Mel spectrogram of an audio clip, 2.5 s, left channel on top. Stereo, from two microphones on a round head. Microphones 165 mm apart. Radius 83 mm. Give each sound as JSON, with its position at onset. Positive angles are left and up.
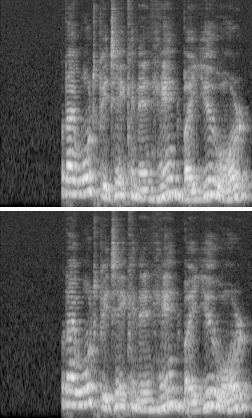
{"t": 0.6, "sound": "a man speaking", "side_deg": 65, "distance_m": 1.8}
